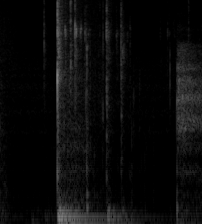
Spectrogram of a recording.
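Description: A few faint computer-keyboard keystrokes as a search is typed into a browser.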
